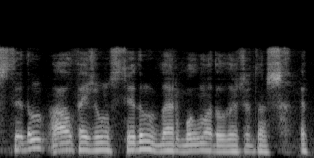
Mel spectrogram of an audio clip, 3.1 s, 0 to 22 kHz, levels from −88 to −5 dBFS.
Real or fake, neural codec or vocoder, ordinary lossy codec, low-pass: fake; codec, 44.1 kHz, 2.6 kbps, DAC; none; 7.2 kHz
